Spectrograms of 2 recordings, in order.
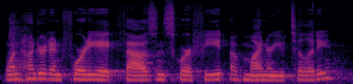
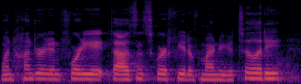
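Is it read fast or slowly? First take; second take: slowly; fast. First: It is read at a slow pace. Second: It is read at a fast pace.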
